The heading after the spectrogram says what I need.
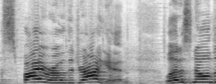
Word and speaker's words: Spyro: why is it SPO is Dragon it's Spyro the Dragon I can't tell you why his name Spiro why is my name pronounced that's how people pronounce it it's not it's not it's not speo I got like a philosophical AR why is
